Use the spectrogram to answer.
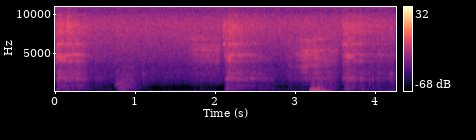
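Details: Snoring from a napping puppy who falls asleep quickly; snoring.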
